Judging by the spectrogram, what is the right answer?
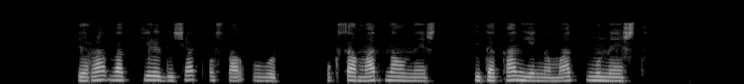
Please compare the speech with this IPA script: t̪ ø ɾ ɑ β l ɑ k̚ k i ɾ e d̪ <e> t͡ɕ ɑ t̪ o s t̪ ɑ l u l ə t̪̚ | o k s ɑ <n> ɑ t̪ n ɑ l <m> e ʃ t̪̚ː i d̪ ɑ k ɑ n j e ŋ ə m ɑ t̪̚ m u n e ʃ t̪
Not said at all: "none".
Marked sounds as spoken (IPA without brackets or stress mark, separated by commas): e, m, n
